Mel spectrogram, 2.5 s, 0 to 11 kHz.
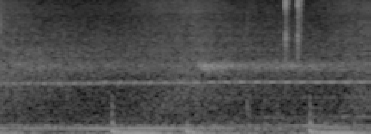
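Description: Low thudding heartbeat effect from the video game 2064: Read Only Memories, a few deep pulses over a steady electronic hum.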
